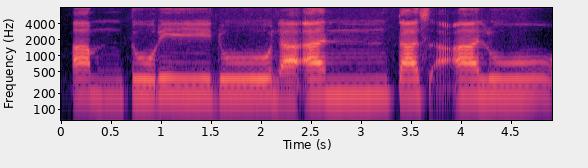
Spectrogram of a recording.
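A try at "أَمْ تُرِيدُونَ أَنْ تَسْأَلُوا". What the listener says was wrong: Okay, jaga sin. Jangan tas'alu.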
